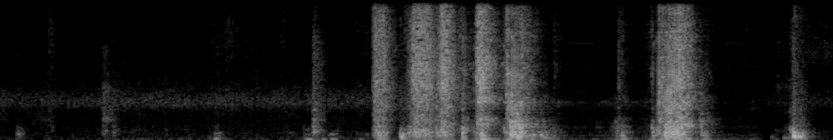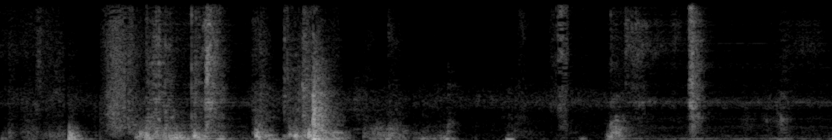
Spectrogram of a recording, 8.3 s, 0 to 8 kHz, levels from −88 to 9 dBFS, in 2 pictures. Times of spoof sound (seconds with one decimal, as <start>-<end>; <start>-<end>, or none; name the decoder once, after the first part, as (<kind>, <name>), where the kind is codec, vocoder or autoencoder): 2.3-3.8 (vocoder, HiFi-GAN); 4.9-5.4; 7.2-8.3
